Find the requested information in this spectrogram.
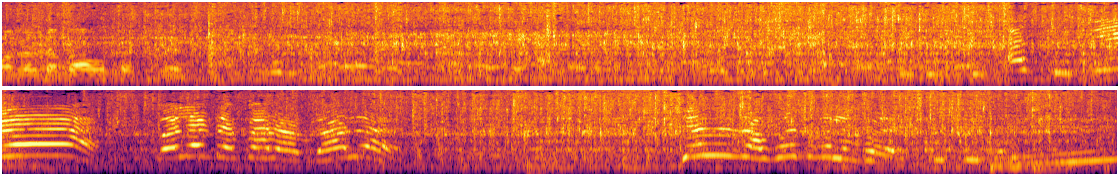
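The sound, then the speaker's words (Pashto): Water splashes and gushes steadily as children fill containers from an aid-built water tank in a Kandahar city district, with children's voices calling out over the splashing in the second half. “دلته ماشومان د اوبو له هغې ټانکۍ څخه ډبې ډکوي چې په سیمه کې د یوې مرستندوی موسسې لخوا جوړه شوې ده.”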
